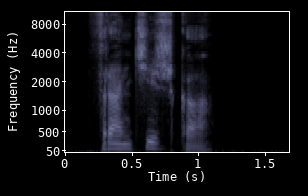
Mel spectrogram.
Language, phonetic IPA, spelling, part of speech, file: Polish, [frãɲˈt͡ɕiʃka], Franciszka, proper noun / noun, Pl-Franciszka.ogg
